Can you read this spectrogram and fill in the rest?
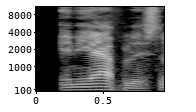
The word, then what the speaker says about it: Indianapolis: What about people from Indianapolis? You know what I mean? Like, St. Paul. – I'm sorry, I gotta say this. Indianapolis. You said like you didn't pronounce the D.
